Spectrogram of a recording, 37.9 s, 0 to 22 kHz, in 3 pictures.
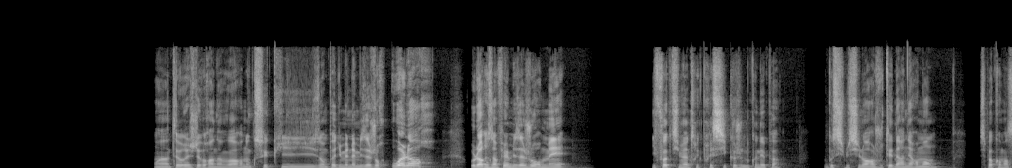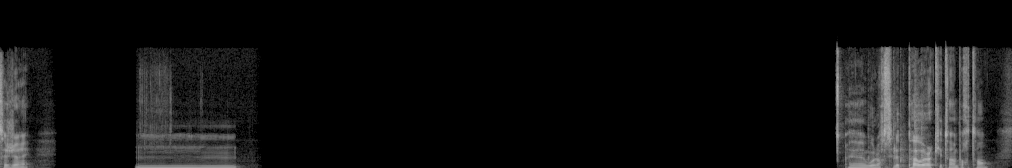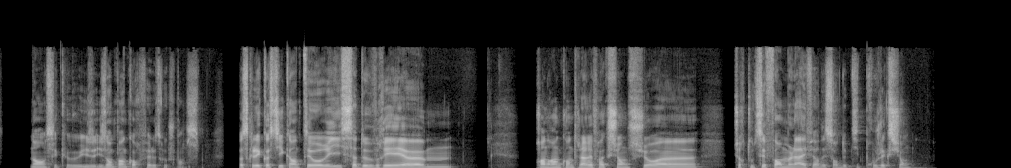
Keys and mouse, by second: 0.5 click, 2.7 middle click, 3.5 middle click, 4.3 click, 5.1 middle click, 10.9 middle click, 12.1 click, 16.4 click, 17.9 click, 18.5 click, 19.0 click, 20.5 click, 22.8-24.5 drag, 26.1 click, 28.5 click, 30.0 click, 31.5-32.3 middle drag, 37.2 z.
